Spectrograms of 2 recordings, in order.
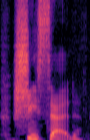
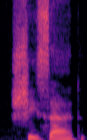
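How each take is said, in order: First: It is spoken with more force and punch. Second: It is spoken softly and gently.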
